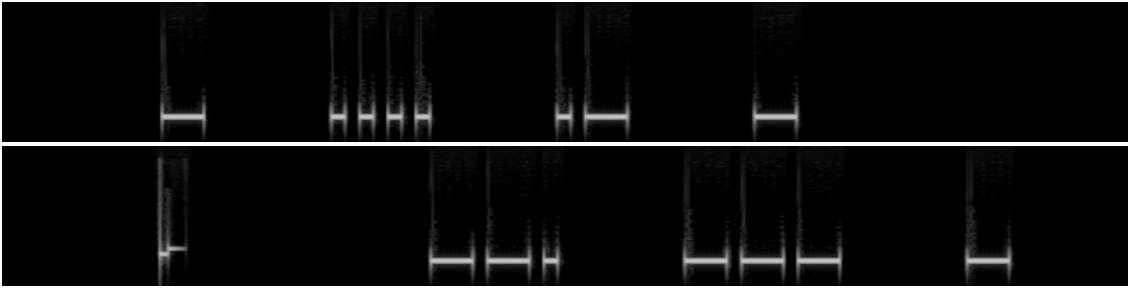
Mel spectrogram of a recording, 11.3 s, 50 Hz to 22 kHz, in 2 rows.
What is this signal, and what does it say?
Morse code, heard as a keyed tone, about 17 wpm, spaced as for 10 wpm, 690 Hz. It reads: THAT GOT
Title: 3x Character Spacing - Top 300 Words - 17wpm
